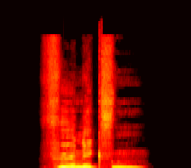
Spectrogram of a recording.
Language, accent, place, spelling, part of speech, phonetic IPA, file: German, Germany, Berlin, Phönixen, noun, [ˈføːnɪksn̩], De-Phönixen.ogg
- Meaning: dative plural of Phönix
